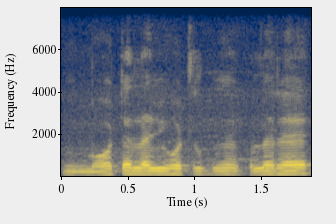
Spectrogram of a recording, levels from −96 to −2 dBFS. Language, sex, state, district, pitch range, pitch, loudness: Rajasthani, male, Rajasthan, Churu, 130-140 Hz, 135 Hz, -15 LUFS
